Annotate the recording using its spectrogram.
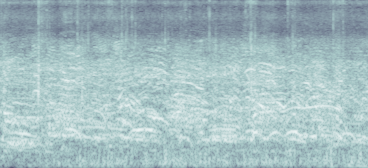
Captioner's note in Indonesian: bersorak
